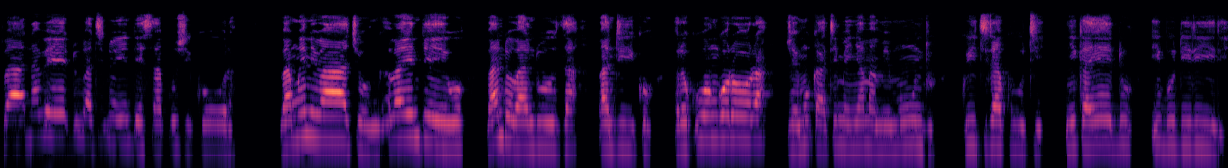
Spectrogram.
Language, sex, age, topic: Ndau, female, 25-35, health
